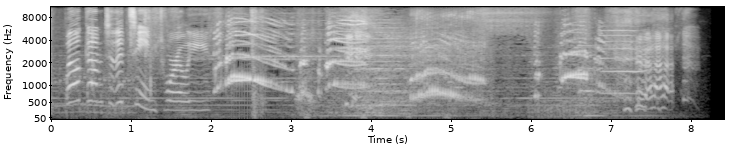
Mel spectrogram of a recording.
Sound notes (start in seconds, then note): 2.1 trilling; 3.4 giggles; 4.4 trilling; 7.0 giggling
